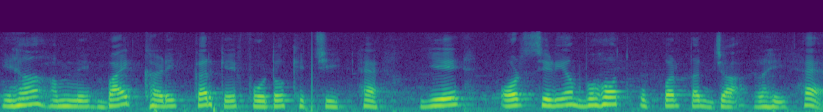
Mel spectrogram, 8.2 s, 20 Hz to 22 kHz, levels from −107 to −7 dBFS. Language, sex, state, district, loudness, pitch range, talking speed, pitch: Hindi, male, Uttar Pradesh, Hamirpur, -30 LUFS, 165-195 Hz, 125 wpm, 175 Hz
